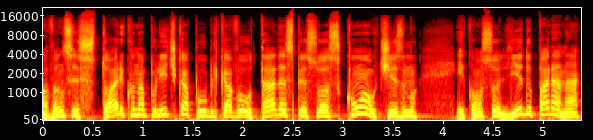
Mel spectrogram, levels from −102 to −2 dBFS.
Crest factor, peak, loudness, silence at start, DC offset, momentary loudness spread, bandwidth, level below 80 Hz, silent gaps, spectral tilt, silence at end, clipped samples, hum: 12 dB; -10 dBFS; -23 LUFS; 0 s; under 0.1%; 3 LU; 17.5 kHz; -48 dBFS; none; -5.5 dB/octave; 0 s; under 0.1%; none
